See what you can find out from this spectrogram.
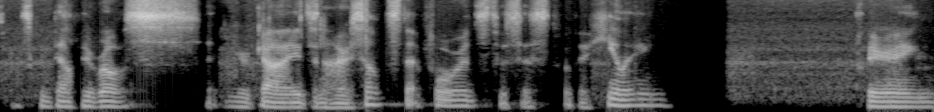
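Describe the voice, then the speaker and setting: A man speaks in a soothing, somewhat breathy tone with a fairly low pitch. The sound is dry and close with no echo. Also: ordinary pitch variation, fairly slow pace, big swings in loudness. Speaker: psychic mentor and meditation teacher. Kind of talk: live-stream psychic reading. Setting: live stream.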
